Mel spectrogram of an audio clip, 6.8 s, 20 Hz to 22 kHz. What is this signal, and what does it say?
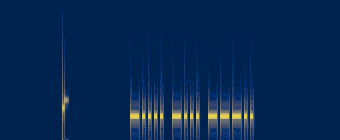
Morse code, heard as a keyed tone, about 20 wpm, 700 Hz. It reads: 6B8
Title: Three Letter-Number Combinations - 20wpm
